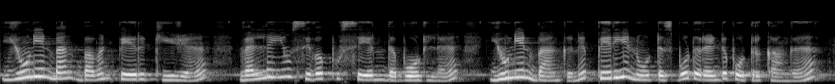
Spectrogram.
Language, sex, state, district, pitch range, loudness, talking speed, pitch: Tamil, female, Tamil Nadu, Nilgiris, 210-330 Hz, -13 LUFS, 115 wpm, 250 Hz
